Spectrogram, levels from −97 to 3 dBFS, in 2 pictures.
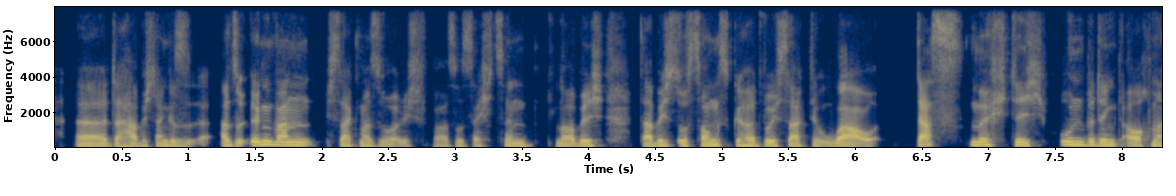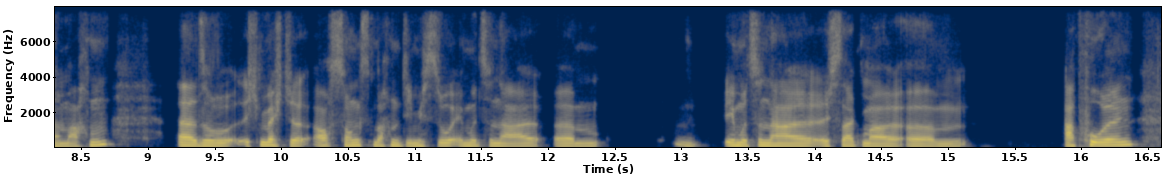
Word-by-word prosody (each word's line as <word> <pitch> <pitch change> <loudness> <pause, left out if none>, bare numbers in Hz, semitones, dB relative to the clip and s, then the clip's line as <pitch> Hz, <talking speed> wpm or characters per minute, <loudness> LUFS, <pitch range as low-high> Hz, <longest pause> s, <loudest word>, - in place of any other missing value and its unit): äh, 130 -2 +1
da 125 -1 -2
habe 125 +1 -1
ich - - -13
dann 130 - -2
gesa 125 -1 -3 0.2
also, 145 -1 +1
irgendwann, 170 -3 +4
ich - - -20
sage 135 -3 -2
mal 130 - 0
so, 125 +1 -5
ich 115 - -12
war 115 -1 -8
so 110 - -8
16 130 +4 -5
glaube 130 +1 +1
ich, 145 +1 -8 0.2
da 130 - 0
habe 135 - +1
ich 130 - -2
so 135 - 0
Songs 145 +2 0
gehört, 140 -1 0
wo - - +4
ich 130 - +1
sagte: 125 -3 -2
„Wow, 150 - +2 0.3
das - - 0
möchte 170 -2 +2
ich 155 0 -1
unbedingt 165 -5 +3
auch 145 +1 0
mal 130 - +1
machen. 160 +10 -1 0.5
Also, 140 -2 +3
ich 165 - -6
möchte 150 -2 +1
auch 140 -1 -1
Songs 150 +2 -1
machen, 145 +1 -1
die 135 - -3
mich 135 -2 -2
so 145 0 +1
emotional 135 -2 -1
ähm, 130 +1 -2 0.6
m 150 -4 -9 0.2
emotional, 140 -3 +3
äh, - - 0
ich - - -5
sage 135 -2 0
mal, 125 -1 +2
ähm, 115 -2 -1 0.7
abholen 160 +5 +4
140 Hz, 195 wpm, -20 LUFS, 130-150 Hz, 0.7 s, irgendwann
